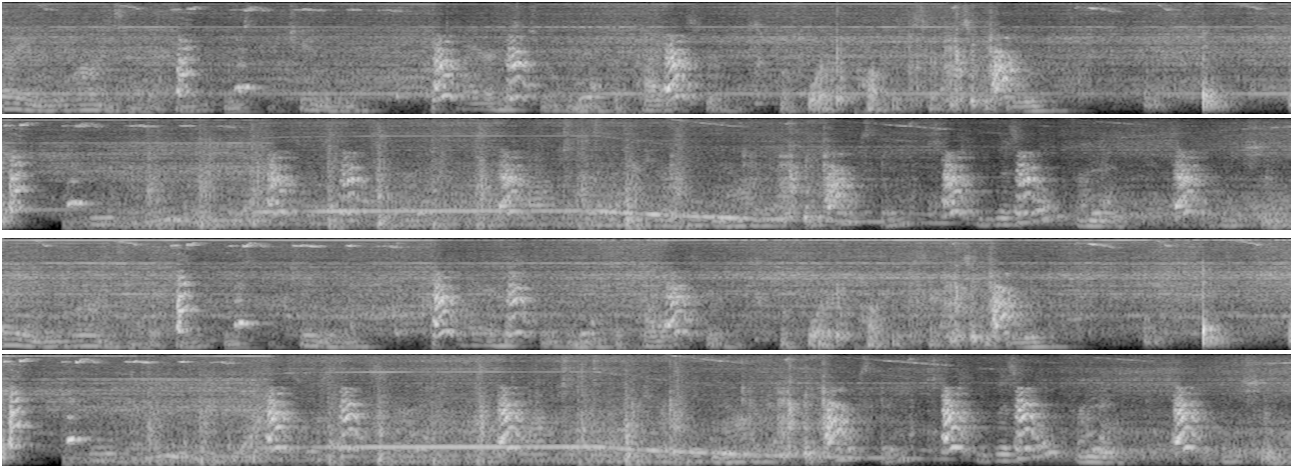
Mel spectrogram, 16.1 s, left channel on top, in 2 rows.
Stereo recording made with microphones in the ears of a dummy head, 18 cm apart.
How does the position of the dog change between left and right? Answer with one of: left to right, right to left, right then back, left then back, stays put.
left then back.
